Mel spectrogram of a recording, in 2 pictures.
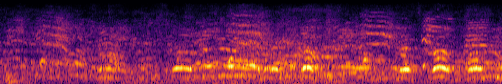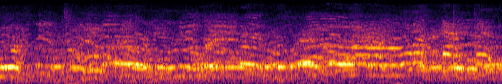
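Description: A crowd of men and women cheers and shouts loudly in a large echoing hall.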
